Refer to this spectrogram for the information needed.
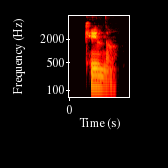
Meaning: to play (a game, a sport)
- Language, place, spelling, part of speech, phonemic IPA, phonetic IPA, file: Hindi, Delhi, खेलना, verb, /kʰeːl.nɑː/, [kʰeːl.näː], LL-Q1568 (hin)-खेलना.wav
